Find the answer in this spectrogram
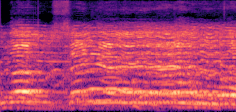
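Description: Several men singing together, holding long wavering notes, with a short break about half a second in.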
